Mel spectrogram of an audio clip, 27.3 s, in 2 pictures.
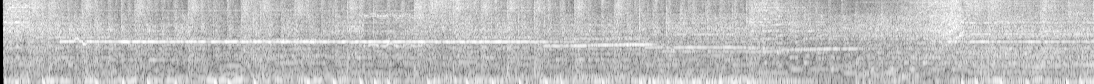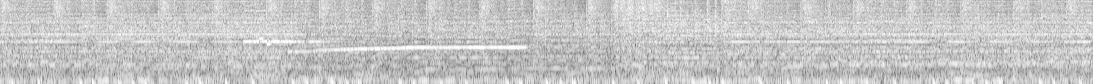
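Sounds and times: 
hardstyle music: 0.0s - 27.3s.

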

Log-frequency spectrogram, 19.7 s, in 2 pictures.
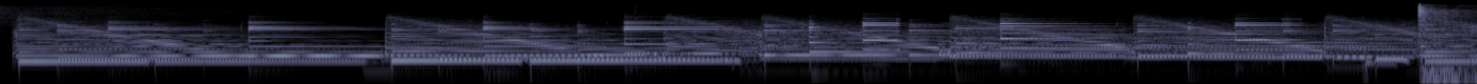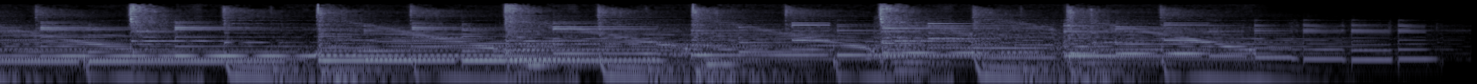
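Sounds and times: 
guitar solo: 0.0s - 19.6s.

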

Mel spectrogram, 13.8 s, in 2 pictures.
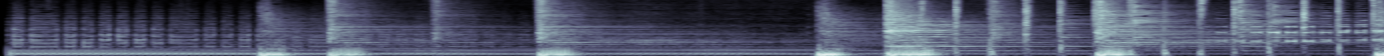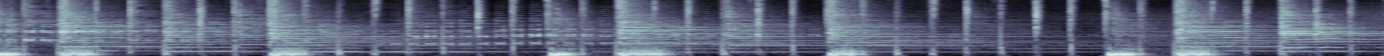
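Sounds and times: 
guitar text message tone: 4.4s - 13.8s.

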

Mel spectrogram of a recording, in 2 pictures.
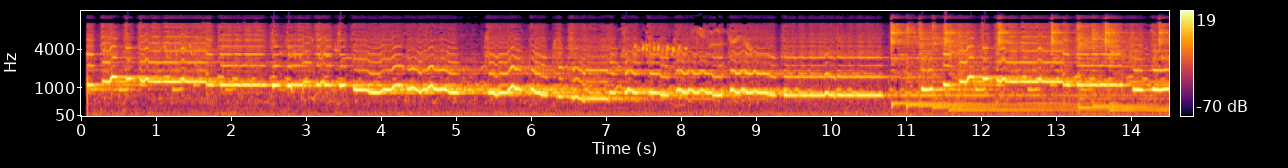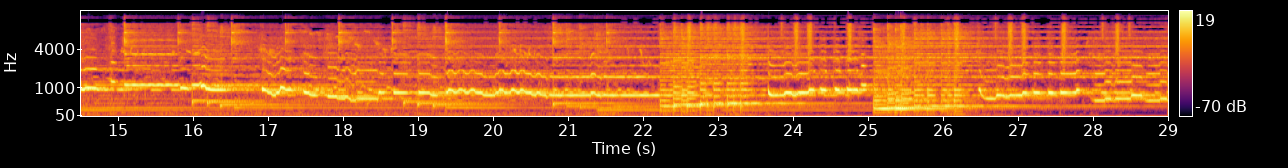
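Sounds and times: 
bansuri flute: 0.1s - 29.0s
piano: 10.6s - 29.0s.

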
